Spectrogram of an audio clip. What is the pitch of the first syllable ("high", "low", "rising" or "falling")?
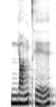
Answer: rising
